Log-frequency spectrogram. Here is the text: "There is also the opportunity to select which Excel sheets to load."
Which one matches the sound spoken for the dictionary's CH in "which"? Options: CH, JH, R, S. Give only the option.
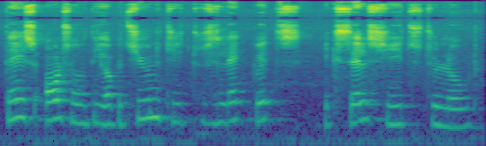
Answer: S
